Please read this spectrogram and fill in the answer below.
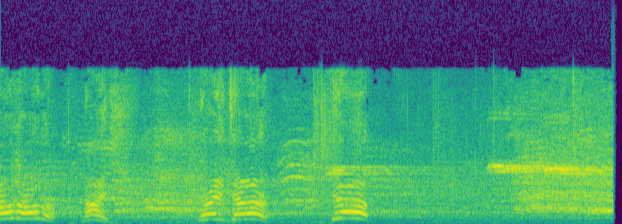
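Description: Several short shouted calls from girls' voices in quick succession during a volleyball rally, each rising and falling in pitch, over gym echo.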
